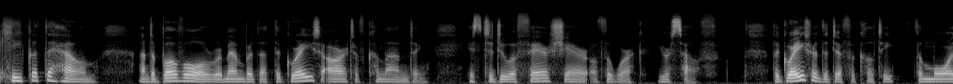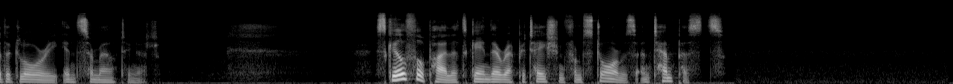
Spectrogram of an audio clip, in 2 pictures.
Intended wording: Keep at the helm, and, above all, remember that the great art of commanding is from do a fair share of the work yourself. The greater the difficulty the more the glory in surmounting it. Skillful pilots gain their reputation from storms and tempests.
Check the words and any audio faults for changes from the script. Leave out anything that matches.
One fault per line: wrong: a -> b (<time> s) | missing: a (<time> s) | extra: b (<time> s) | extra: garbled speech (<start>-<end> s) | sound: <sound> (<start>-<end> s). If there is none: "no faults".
wrong: from -> to (4.8 s)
